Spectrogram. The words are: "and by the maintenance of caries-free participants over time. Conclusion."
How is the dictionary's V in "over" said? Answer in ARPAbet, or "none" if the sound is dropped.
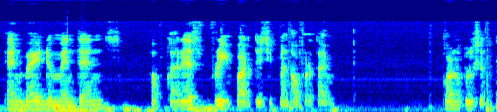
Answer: F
